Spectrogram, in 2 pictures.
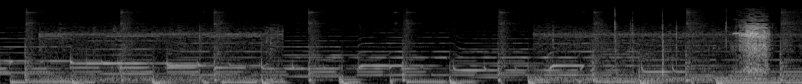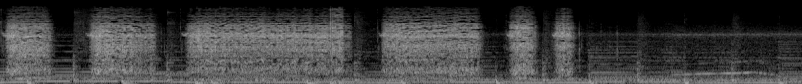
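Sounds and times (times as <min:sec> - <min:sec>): power drill boring into plywood: 0:07.3 - 0:13.9.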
